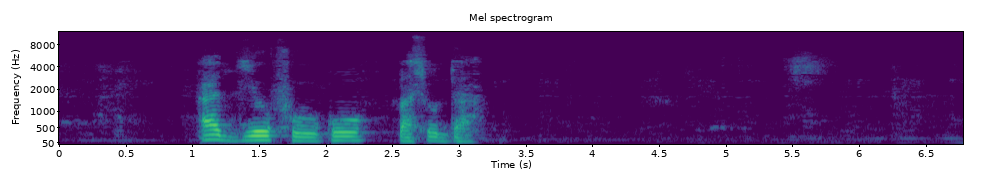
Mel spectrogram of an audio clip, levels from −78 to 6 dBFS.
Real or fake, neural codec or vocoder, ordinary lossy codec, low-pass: fake; codec, 44.1 kHz, 3.4 kbps, Pupu-Codec; AAC, 32 kbps; 10.8 kHz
